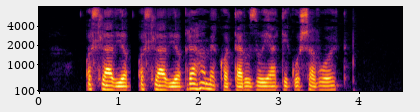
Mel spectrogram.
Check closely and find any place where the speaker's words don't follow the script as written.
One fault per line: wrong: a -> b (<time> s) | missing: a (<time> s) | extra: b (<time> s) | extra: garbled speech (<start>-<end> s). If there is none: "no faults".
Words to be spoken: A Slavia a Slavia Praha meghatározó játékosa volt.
no faults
